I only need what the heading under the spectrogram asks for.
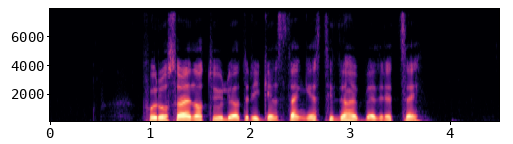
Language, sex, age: Norwegian, male, 37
